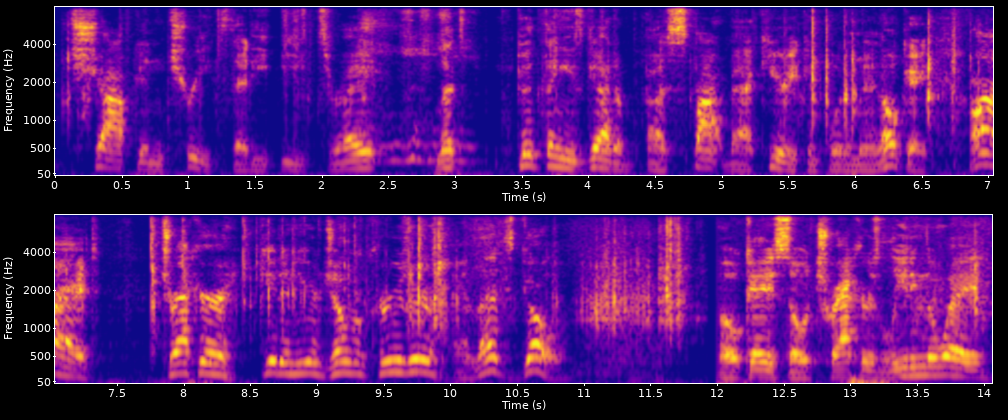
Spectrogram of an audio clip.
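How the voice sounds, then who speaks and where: A woman hosting a toy channel, telling an animated story with toys and asking a child questions along the way. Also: low-pitched, unhurried, background noise.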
